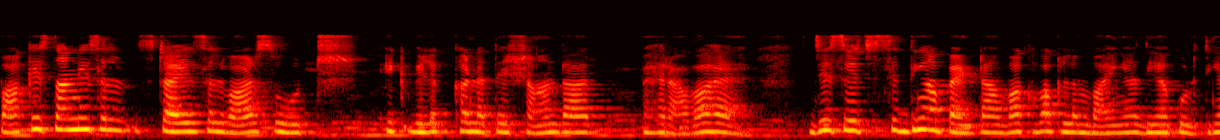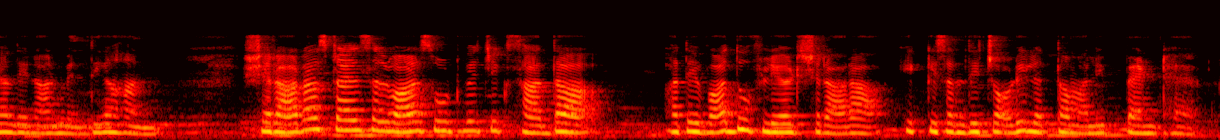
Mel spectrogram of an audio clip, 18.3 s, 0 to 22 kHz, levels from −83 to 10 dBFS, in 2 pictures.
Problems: none marked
